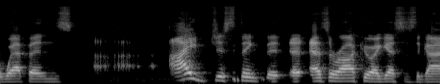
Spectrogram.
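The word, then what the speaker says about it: Ezeiruaku: Pronounce that for me, Mike, would you? Oh, yeah, Ezaraku. I'm sorry. What, Jim? Yeah, who came in with that? Anthony Ezaraku?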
